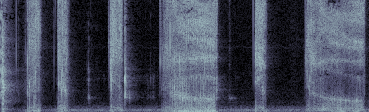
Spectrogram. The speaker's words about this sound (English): I'm sighing and reaching for one of your trademark cafe lattes in a can. Oh, here it is.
